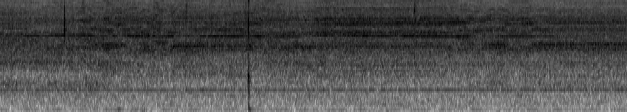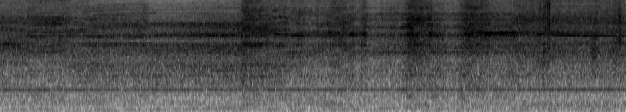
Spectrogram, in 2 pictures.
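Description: A faint steady hiss with a thin high tone under it, a single sharp click about two and a half seconds in, then, from about two-thirds of the way through, uneven rustling and light knocks of hands handling small electronic parts and plastic packaging.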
